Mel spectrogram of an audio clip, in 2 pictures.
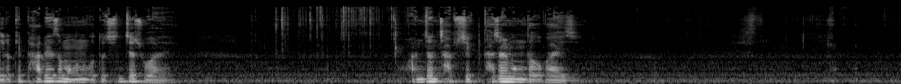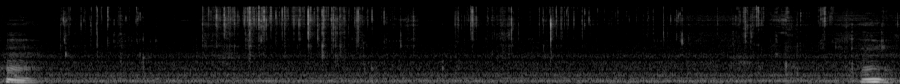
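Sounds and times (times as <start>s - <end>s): man chewing with mouth smacks: 9.6s - 18.0s.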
